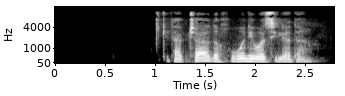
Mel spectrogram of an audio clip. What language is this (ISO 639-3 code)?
pus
